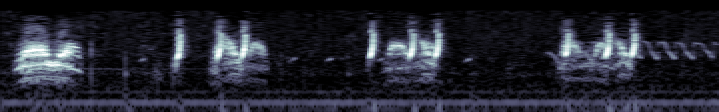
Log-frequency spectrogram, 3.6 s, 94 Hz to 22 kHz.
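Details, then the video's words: Quail call, offered for hunters for use at night: a harsh, buzzy burst followed by sharp clicking notes and short raspy phrases, with a fast rattling trill at the end, about once a second. "1 quail sound Great sound for hunters brothers"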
